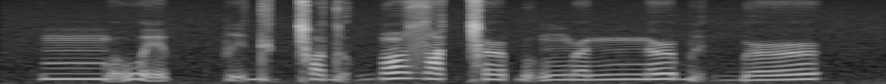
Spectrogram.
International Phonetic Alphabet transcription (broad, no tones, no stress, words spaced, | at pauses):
mːo̰wḛpːḭ dḭǀɔdo̰ɡ͡bo zˤɘǀə˞ɓo̰ ŋ͡mə˞nːə˞bḛ ɡ͡bə˞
